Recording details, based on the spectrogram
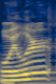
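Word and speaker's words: Euler: mine for the record I know it's Oiler angles I learned that from streaming actually I'm pretty sure you guys taught me that it's Oiler angles I want to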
